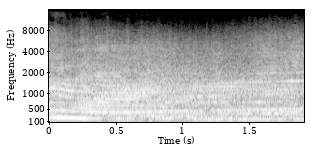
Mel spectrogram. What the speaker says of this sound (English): the 82 car's just gone past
